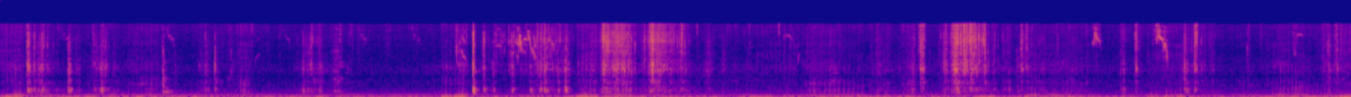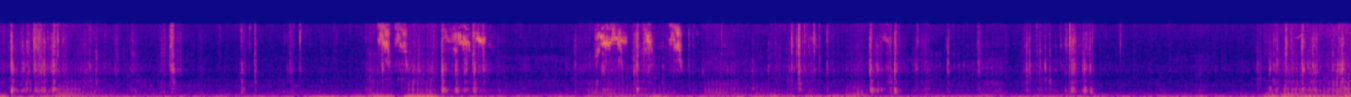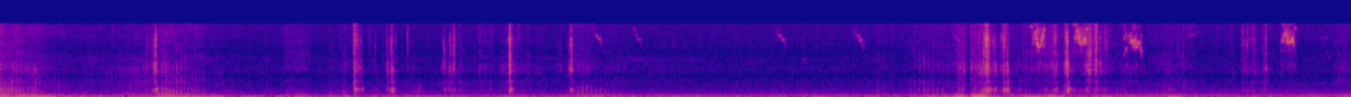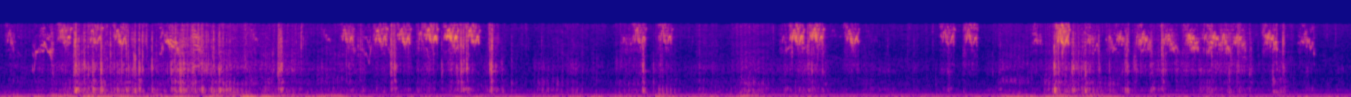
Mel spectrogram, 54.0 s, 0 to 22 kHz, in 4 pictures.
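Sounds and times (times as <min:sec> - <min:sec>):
birds pecking on feeder: 0:00.0 - 0:27.6, 0:28.4 - 0:29.2, 0:29.8 - 0:33.8, 0:34.7 - 0:54.0
high bird chirps: 0:02.5 - 0:05.8, 0:10.9 - 0:11.8, 0:17.2 - 0:18.5, 0:19.4 - 0:20.4, 0:37.2 - 0:39.1, 0:39.7 - 0:45.4, 0:46.7 - 0:47.4, 0:48.3 - 0:49.3, 0:49.9 - 0:53.8.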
